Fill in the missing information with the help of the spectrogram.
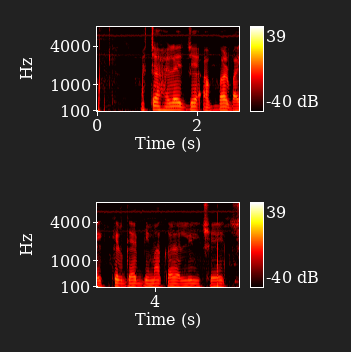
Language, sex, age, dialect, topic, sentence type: Magahi, male, 51-55, Northeastern/Surjapuri, banking, statement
